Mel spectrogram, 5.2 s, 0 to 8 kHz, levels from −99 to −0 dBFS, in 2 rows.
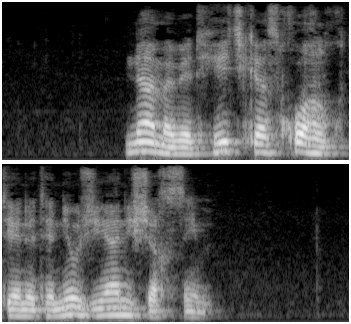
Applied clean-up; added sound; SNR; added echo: none; none; none; none.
